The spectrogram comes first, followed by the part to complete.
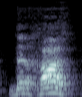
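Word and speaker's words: درخواست: जिसको एप्लीकेशन भी कहते हैं, आवेदन भी कहते हैं, दरख्वास्त लिखा जाएगा मगर पढ़ा नहीं जाएगा। पढ़ा जाएगा क्या? दरखास्त, क्योंकि इसमें वाव मादुला है।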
